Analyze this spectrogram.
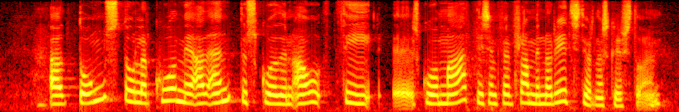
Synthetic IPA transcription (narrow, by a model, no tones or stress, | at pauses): aðt̪owmst̪owlaɾ̥kʰɔːmɪaðɛnt̪ʏɾ̥skɔːðʏnʔawθiskɔmaːt̪ɪsɛmfɛɾ̥fɾamːɪnːawrɪːt̪st̪jowɾt̪naskʰɾɪfst̪ṵʏ̰m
